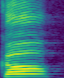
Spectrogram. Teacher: It is voiceless velar plosive.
